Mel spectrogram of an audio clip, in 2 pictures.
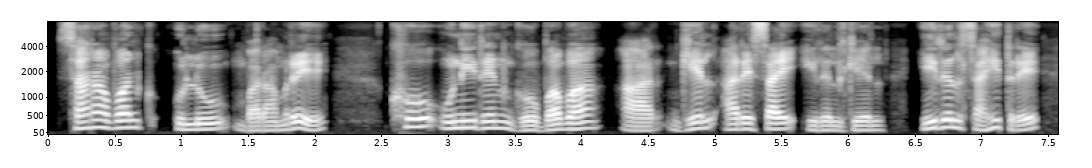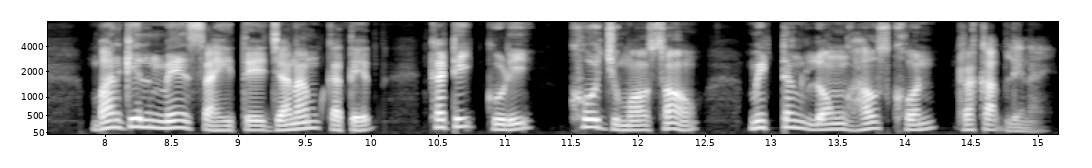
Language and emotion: Santali, neutral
